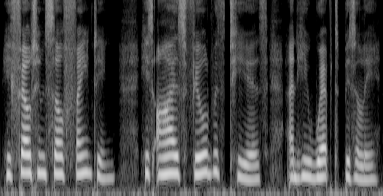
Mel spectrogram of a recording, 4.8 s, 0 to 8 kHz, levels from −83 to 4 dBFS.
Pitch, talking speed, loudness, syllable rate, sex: 205 Hz, 165 wpm, -19 LUFS, 4.4 syllables/s, female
